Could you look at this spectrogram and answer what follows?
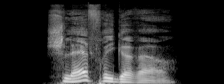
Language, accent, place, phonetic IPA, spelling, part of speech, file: German, Germany, Berlin, [ˈʃlɛːfʁɪɡəʁɐ], schläfrigerer, adjective, De-schläfrigerer.ogg
- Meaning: inflection of schläfrig: 1. strong/mixed nominative masculine singular comparative degree 2. strong genitive/dative feminine singular comparative degree 3. strong genitive plural comparative degree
